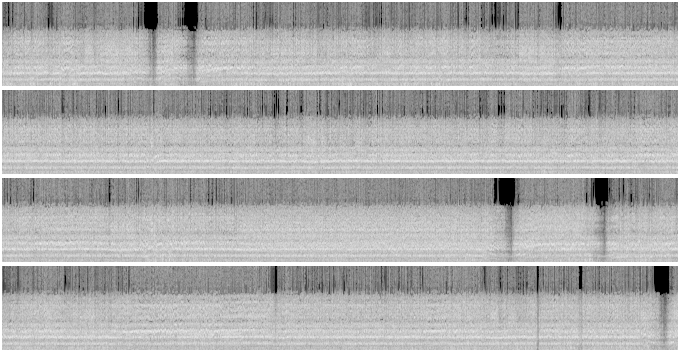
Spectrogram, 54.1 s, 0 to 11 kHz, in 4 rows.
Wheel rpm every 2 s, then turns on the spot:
230, 120, 190, 230, 240, 230, 230, 230, 230, 230, 230, 230, 230, 230, 220, 230, 220, 210, 150, 150, 230, 220, 220, 230, 230, 230, 200.
36-38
